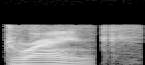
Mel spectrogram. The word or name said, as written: drank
